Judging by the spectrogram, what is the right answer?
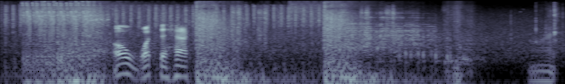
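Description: Rapid bursts of gunfire from a first-person shooter video game, several dense volleys of shots and impacts, with someone talking over the action.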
